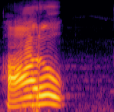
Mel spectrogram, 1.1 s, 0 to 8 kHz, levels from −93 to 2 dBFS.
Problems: constant background noise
